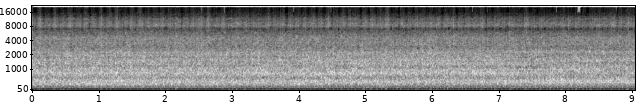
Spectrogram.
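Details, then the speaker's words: Budget-rebuilt Dodge 318 V8 at operating temperature, oil pressure 60 psi, temp holding 175-180: deep, steady burble with even lope, no ticking or knocking; healthy settled idle. "Oil pressure is 60 pounds. The temp's holding about 175, 180. So everything looks good there."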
